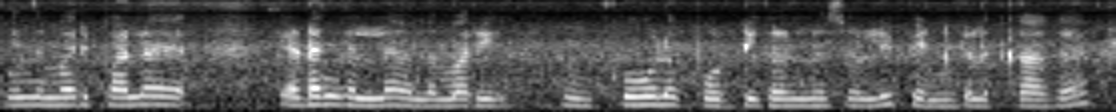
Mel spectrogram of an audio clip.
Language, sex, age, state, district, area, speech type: Tamil, female, 30-45, Tamil Nadu, Perambalur, rural, spontaneous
